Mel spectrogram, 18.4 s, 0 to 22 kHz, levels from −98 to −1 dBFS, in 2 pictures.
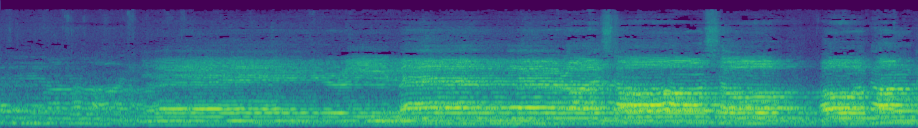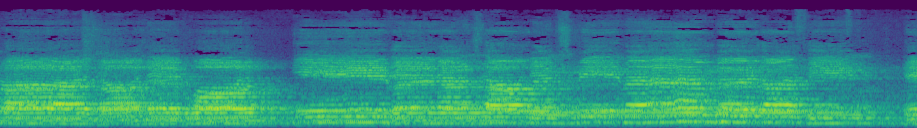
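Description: From the start of the audio to 5.58 s there is a doubled audio track: a second, full-band copy trails roughly 0.4 s behind, about 10 dB quieter, with no decay or room colour, then stops abruptly. Likely cause: a slower second capture path mixed in.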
